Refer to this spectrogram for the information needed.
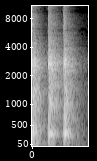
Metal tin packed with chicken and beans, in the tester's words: हा पूर्ण डब्बा भरल्यामुळे त्याचा आवाज जरा वेगळा येतोय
